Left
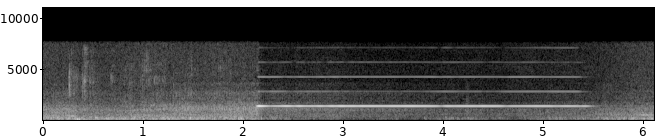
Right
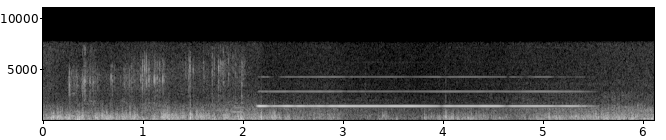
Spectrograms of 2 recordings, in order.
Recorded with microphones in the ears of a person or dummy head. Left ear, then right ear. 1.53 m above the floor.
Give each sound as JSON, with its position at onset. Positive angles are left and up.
{"t": 0.3, "sound": "a child speaking", "side_deg": 0, "distance_m": 0.7}
{"t": 2.1, "sound": "a flute", "side_deg": 85, "distance_m": 1.5}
